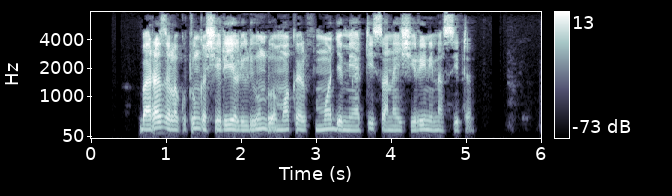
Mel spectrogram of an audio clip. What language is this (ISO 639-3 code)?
swa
